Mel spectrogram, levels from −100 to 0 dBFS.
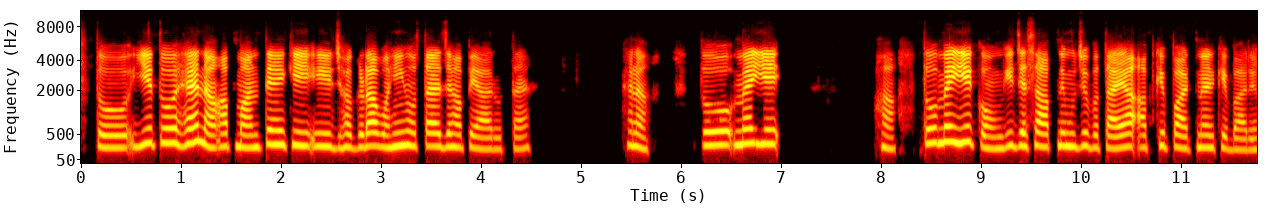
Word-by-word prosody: तो 235 -1 -5
ये 280 +5 +2
तो 320 0 -3 0.2
है 320 +3 +8
ना, 300 -8 +3
आप 260 - -3
मानते 245 +3 0
हैं 290 -1 0
कि 285 - +1
ये 265 -1 +1
झगड़ा 245 +3 0
वहीं 255 +2 -3
होता 265 -1 -3
है 260 0 +3
जहाँ 250 -1 -4
प्यार 215 -3 -4
होता 210 +1 -15
है? 220 - -10 1.0
है 275 - -5
ना? 235 -4 -3 0.5
तो 280 +1 -3
मैं 310 +1 +4
ये 305 -1 +5 1.0
हाँ, 230 -3 -7 0.3
तो 315 +1 -3
मैं 345 +2 +3
ये 340 +1 +9
कहूँगी 230 +2 -5
जैसा 270 0 -1
आपने 255 +1 -3
मुझे 260 +1 -5
बताया 235 +1 +2
आपके 255 +2 -4
पार्टनर 240 0 -2
के 235 - -5
बारे 200 -1 -9
255 Hz, 185 wpm, -21 LUFS, 235-275 Hz, 1.0 s, ये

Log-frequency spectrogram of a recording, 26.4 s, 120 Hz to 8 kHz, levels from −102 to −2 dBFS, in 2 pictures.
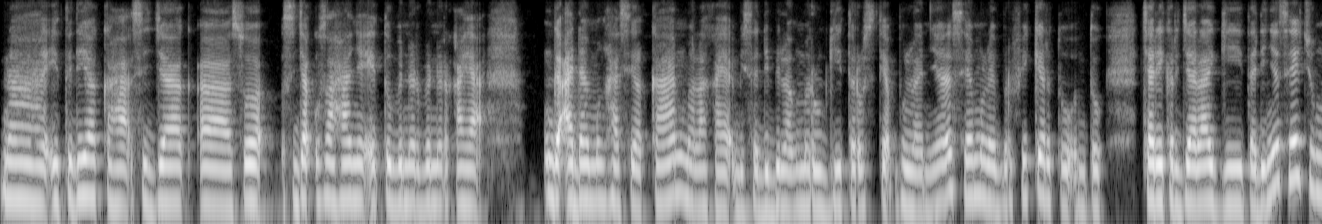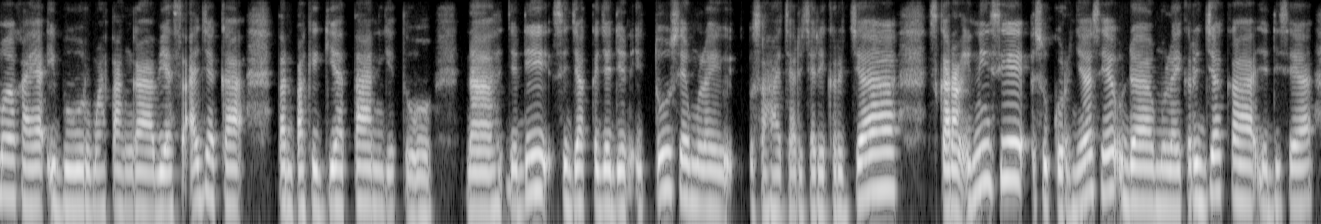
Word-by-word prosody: Nah, 190 -4 +1
itu 185 +1 0
dia 200 +1 +3
Kak, 175 -4 -2
sejak, 180 0 0
eee, 170 -1 +2
su 180 +3 +4 0.2
sejak 195 +2 0
usahanya 185 0 +1
itu 185 - 0
benar-benar 175 0 -1
kayak, 170 -1 -2 0.5
nggak 195 +4 +5
ada 185 +1 +4
menghasilkan 180 +1 -2
malah 170 -3 -3
kayak 160 -1 -3
bisa 155 0 -5
dibilang 160 0 -1
merugi 165 0 -1
terus 170 0 -4
setiap 165 - -3
bulannya, 170 +4 -1
saya 200 -2 -1
mulai 195 -3 +1
berpikir 185 +4 -2
tuh 170 -4 -4
untuk 160 +1 -6 0.3
cari 185 -1 +6
kerja 180 -1 +2
lagi. 170 -1 +2
Tadinya 170 +5 +1
saya 280 +2 +5
cuma 210 -4 -1
kayak 175 -2 -2
ibu 165 -1 +2
rumah 160 0 -3
tangga 160 -1 -1
biasa 160 0 0
aja 190 +1 -1
Kak, 175 -3 -2 0.2
tanpa 165 -1 -1
kegiatan 170 +1 0
gitu. 145 -2 -4 0.3
Nah, 160 0 +1
jadi 215 - +1
sejak 175 - -1
kejadian 165 -1 +1
itu 200 +8 0
saya 205 -4 +1
mulai 170 - -1 0.2
usaha 155 -2 -5
cari-cari 155 +1 -4
kerja, 195 +10 +2 0.3
sekarang 170 -1 +3
ini 245 +8 +1
sih 280 0 +4
syukurnya 175 - 0
saya 220 +1 +2
udah 175 -2 +3
mulai 170 -1 0
kerja, 185 +4 +1
Kak. 180 -2 +1
Jadi, 170 0 -3
saya 175 +1 0
175 Hz, 150 wpm, -21 LUFS, 165-190 Hz, 0.5 s, cari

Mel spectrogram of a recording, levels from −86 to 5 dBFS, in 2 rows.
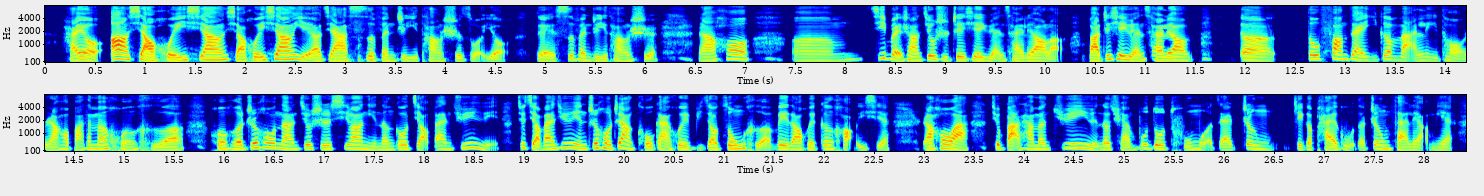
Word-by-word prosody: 还 - - +2
有， - - +3
啊， 235 -2 +11
小 155 -8 +8
茴 155 +2 +1
香， 190 0 +5
小 160 -9 +3
茴 170 +3 0
香 220 +1 +6
也 195 - 0
要 150 - +3
加 155 -1 +4
1/4 160 -6 -2
汤 140 - -4
匙 135 - -5
左 - - -8
右， - - -4 0.3
对， 140 -1 -2
1/4 165 -3 -2
汤 145 - -3
匙。 185 - -3 0.4
然 165 +1 +2
后， 220 -1 +1 0.4
嗯， 160 +5 -6
基 270 +1 -3
本 230 - +3
上 170 +1 +1
就 200 +2 +1
是 190 -5 -5
这 180 +2 0
些 175 -3 -1
原 155 - -4
材 135 - -3
料 145 0 +3
了。 - - -3 0.2
把 145 0 +7
这 215 +8 -2
些 215 -3 +3
原 155 -5 0
材 170 -3 +1
料， 175 -2 +4 0.5
呃， 170 -4 +3 0.3
都 215 0 +2
放 220 +1 +3
在 210 -4 +2
一 175 -1 -7
个 205 0 0
碗 165 -3 -2
里 160 -3 -10
头， 145 -5 -5
然 145 +2 -1
后 185 - -2
把 - - -3
它 195 - -5
们 195 +1 0
混 150 -8 -6
合， 145 +1 -2 0.2
混 180 -1 -1
合 180 0 +2
之 235 +6 +2
后 250 -1 +1
呢 190 -5 +1
就 185 +3 -4
是 180 -3 -2
希 200 +2 -4
望 200 -1 +2
你 160 -4 -8
能 150 +1 -6
够 190 +3 -1
搅 190 - -1
拌 175 -1 -3
均 230 +7 -5
匀， 210 +2 -10 0.2
就 - - -4
搅 - - +3
拌 190 +1 +2
均 240 +4 -4
匀 205 -4 -2
之 235 - +3
后， 240 -3 +2
这 220 - +2
样 215 -5 +3
口 155 -4 -3
感 - - +1
会 180 -3 -2
比 210 - -18
较 170 -1 +1
综 185 +4 0
合， - - -3
味 185 -1 +2
道 165 -2 +2
会 170 -1 -4
更 190 0 -4
好 - - 0
一 - - -9
些。 - - -6 0.3
然 160 +1 +3
后 215 +5 +1
啊， 185 - +6 0.2
就 210 - -1
把 - - +4
它 180 -2 -2
们 175 0 -3
均 225 +4 -4
匀 195 - -4
地 160 - -1
全 140 -4 -6
部 210 +4 -6
都 190 -3 0
涂 165 -3 -10
抹 180 - -5
在 145 0 -4
正 180 -6 -5 0.2
这 185 - -4
个 165 -1 -3
排 - - 0
骨 170 0 -9
的 - - -7
正 185 0 -3
反 150 -6 -2
2 145 - -4
面。 145 -1 -8
180 Hz, 250 characters per minute, -23 LUFS, 160-200 Hz, 0.5 s, 啊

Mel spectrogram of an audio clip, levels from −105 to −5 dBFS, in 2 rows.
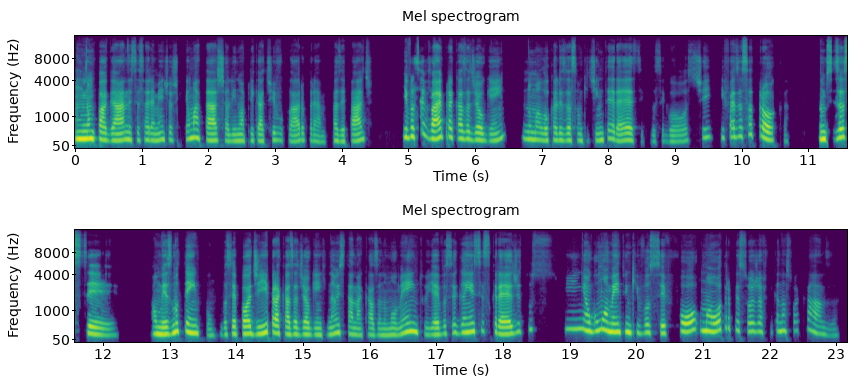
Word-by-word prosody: não 220 +1 +10
pagar 185 -3 +2
necessariamente 190 0 -4
acho 180 - -15
que - - -55
tem 215 - -7
uma 245 0 +2
taxa 180 -4 0
ali 165 0 -6
no 170 - -3
aplicativo, 175 +2 -8
claro, 170 +1 -6
pra 165 -4 -13
fazer 165 -2 -6
parte 175 +5 -3 0.5
e 260 - +2
você 280 +6 0
vai 230 -2 +6
pra 270 0 -1
casa 225 -2 -1
de 195 0 -4
alguém 185 +6 -3 0.2
numa 205 -3 -3
localização 180 0 -5
que 165 - -33
te 180 - -12
interesse, 185 -4 -2
que 150 - -47
você 155 +1 -23
goste, 165 +12 -12
e - - -9
faz 270 +3 -6
essa 285 +4 -6
troca. 200 - +1 0.5
Não 210 - +8
precisa 220 +5 +3
ser 180 -10 0 0.5
ao 195 - -2
mesmo 190 +6 +6
tempo, 215 -10 +1
você 180 +2 -3
pode 195 0 +3
ir 225 +4 +5
pra 220 -3 +4
casa 185 -1 -1
de 180 +1 -5
alguém 175 -1 -2
que 175 - -23
não 190 +4 -2
está 220 -4 -4
na 170 -2 -7
casa 170 -1 -9
no 165 - -7
momento, 210 +7 +1
e 175 +1 -7
aí 175 - +2
você 200 +4 -9
ganha 230 +3 +2
esses 255 0 -5
créditos, 235 +8 +1 0.4
e - - -14
em 325 0 -4
algum 270 0 +2
momento 245 -5 +5
em - - +7
que 225 0 -6
você 215 0 -3 0.2
for, 265 +3 +4
uma 270 -2 +4
outra 305 +7 +1
pessoa 255 -3 -6
já 250 -1 -7
fica 235 +3 -14
na 265 +1 -2
sua 275 +2 -21
casa. 190 - -10
200 Hz, 195 wpm, -23 LUFS, 180-245 Hz, 0.5 s, não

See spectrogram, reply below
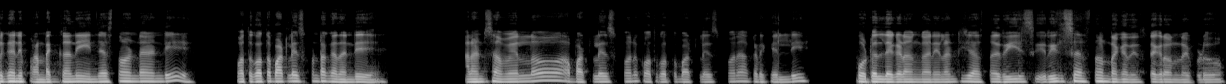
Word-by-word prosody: బట్టలు 135 - +5
గాని, 135 -1 +6
పండగ 115 +1 +2
గాని 130 +1 +4
ఏం - - 0
జేస్తామంటే 140 +1 +2
అండి. 145 +6 0 0.6
కొత్త 130 +1 0
కొత్త 140 - +2
బట్టలేసుకుంటాం 140 +1 0
కదండీ! 115 0 +2 1.0
అలాంటి 125 0 +2
సమయంలో 135 +6 +1 0.3
ఆ - - 0
బట్టలేసుకొని, 125 +3 -3
కొత్త 125 - -3
కొత్త 120 +1 -7
బట్టలేసుకొని 115 +4 -7
అక్కడికెళ్ళి, 115 +1 -3 0.6
ఫోటోలు 125 -1 +5
దిగడం 120 0 +4
గాని, 115 0 +1
ఇలాంటివి 125 +3 -3
చేస్తాం. 125 +1 -1
రీల్స్ 125 0 0 0.2
రీల్స్ 135 +1 +1
చేస్తూ 140 -1 0
ఉంటాం 130 -2 +1
గదా! 110 -1 0
ఇన్‌స్టాగ్రామ్‌లో 110 -2 -2
ఇప్పుడు. 110 +2 -5
125 Hz, 150 wpm, -22 LUFS, 115-135 Hz, 1.0 s, గాని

